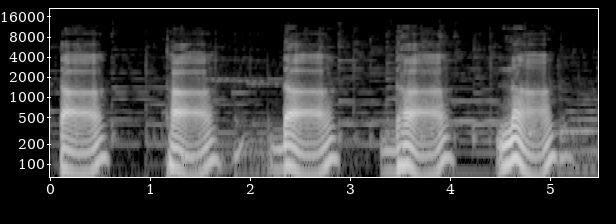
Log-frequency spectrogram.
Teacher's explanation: ત, થ, દ, ધ, ન જેવા વ્યંજન બોલતી વખતે જીભ દાંતને અડે છે, આથી તે દંત્ય વ્યંજન છે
